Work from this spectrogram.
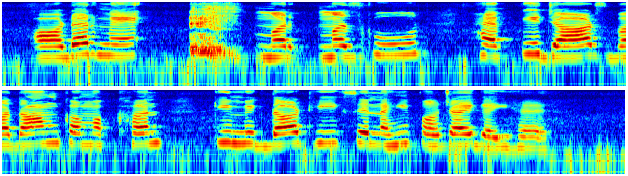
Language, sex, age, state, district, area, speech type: Urdu, female, 18-30, Delhi, Central Delhi, urban, read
